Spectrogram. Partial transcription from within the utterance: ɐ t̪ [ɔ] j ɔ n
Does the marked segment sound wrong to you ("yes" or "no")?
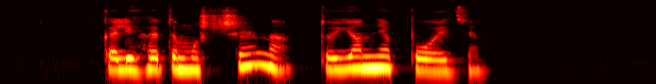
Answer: no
